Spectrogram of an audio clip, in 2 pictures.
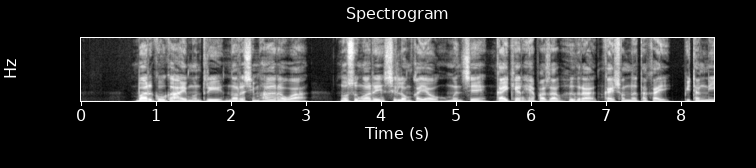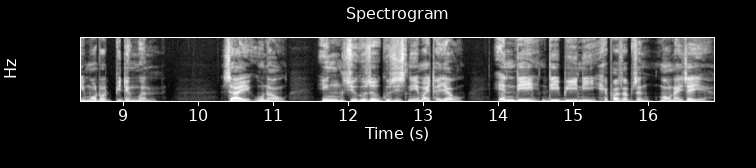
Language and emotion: Bodo, neutral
